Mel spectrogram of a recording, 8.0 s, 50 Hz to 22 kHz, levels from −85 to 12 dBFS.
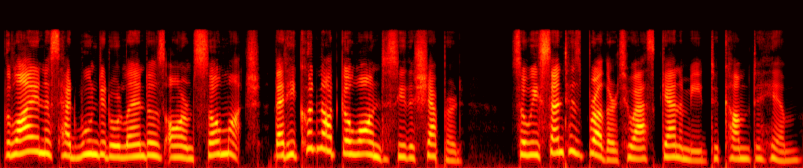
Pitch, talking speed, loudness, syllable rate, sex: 255 Hz, 225 wpm, -19 LUFS, 5.3 syllables/s, female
